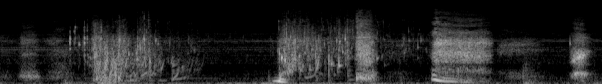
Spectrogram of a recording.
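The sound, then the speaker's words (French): Water splashes and pours as a person dips their face into cold water, with sharp gasps and snorting breaths around several loud bursts. “Allez, vous voyez, on reste pas très très longtemps, c'est pas, on n'est pas là pour faire des records. Petit plongeon, juste pour se rafraîchir le visage.”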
